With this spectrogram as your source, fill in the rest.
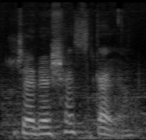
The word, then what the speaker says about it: Shereshevskaya: Shereshevskaya. Bravo. Right? Rena.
